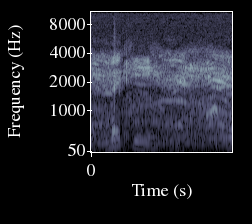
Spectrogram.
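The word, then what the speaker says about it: Muecke: And you know, they brought in another quarterback, Mickey, and he spells his name M-U-E-C-K-E, and it's pronounced like Mickey Mouse.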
